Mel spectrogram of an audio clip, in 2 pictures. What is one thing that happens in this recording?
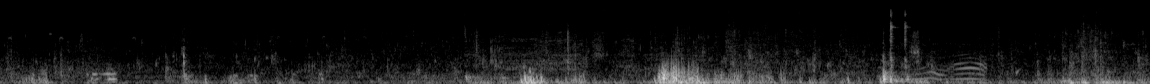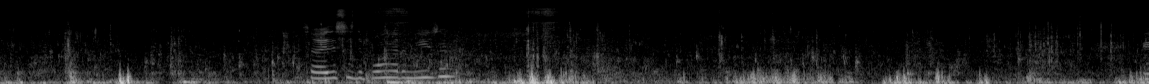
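Waves slosh and lap nearby.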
